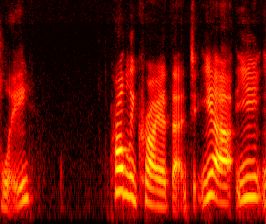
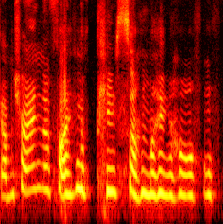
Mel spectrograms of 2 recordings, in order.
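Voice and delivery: playful protest; 7 semitones higher, 8 dB louder than usual. Retold or imitated. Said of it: "I'm like".

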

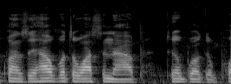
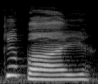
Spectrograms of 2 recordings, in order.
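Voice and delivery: higher, louder called goodbye; 9 semitones higher, 5 dB louder than usual. A narrator's reading. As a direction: call a farewell across the garden. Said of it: "called Mister Fuzzy".

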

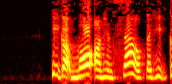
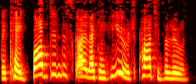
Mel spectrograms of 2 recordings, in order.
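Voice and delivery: usual speaking voice

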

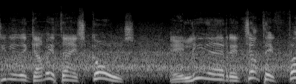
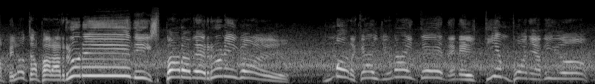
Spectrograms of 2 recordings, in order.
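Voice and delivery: excited goal call; 5 semitones higher, 3 dB louder than usual. Real, not acted. Spanish late goal call.

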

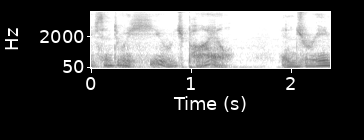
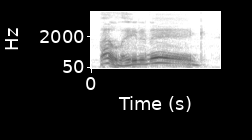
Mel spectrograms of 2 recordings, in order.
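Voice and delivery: loud, high duck announcement; high-pitched exclaimed boast; crowing cry; 8 semitones higher, 7 dB louder than usual. A narrator's reading. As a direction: crow it out proudly, high and loud. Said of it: "cried Duck".

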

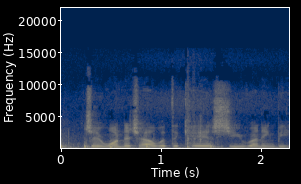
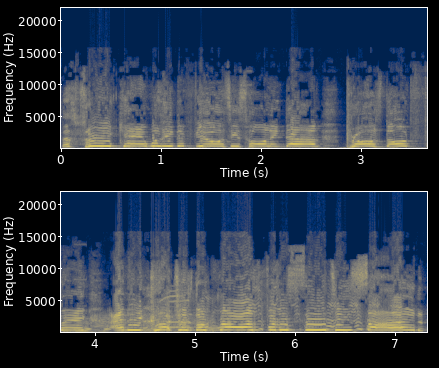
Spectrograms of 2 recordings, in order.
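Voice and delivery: hyped play-by-play, much higher and louder; esports caster; 16 dB louder than usual. Acted. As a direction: yell the clutch call, building as it goes. Clutch round play-by-play.

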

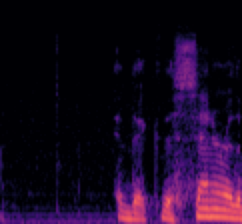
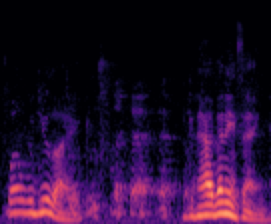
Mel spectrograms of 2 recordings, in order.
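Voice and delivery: higher-pitched, gracious royal offer; gracious king; 4 semitones higher than usual. Acted. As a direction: play the king indulgently offering a favor. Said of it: "He doesn't say it like that".

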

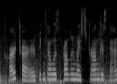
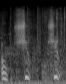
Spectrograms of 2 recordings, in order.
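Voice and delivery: much higher, louder panic; real panic rising in pitch; frantic alarm; 10 semitones higher, 5 dB louder than usual. Real, not acted. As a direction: shriek out as it all goes wrong. Creature being killed.

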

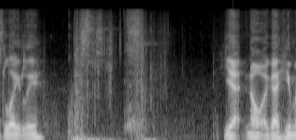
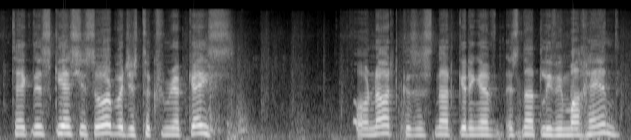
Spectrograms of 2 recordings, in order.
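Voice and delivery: higher, teasing mock voice; higher mocking pirate voice; mocking pirate taunt; 11 semitones higher than usual.

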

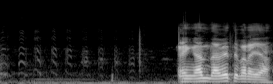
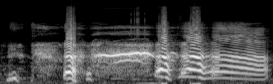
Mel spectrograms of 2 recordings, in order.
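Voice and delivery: high loud screaming burst of laughter; shrieking laugh; 3 dB louder than usual. Real, not acted. Owner shrieks with laughter at the cat.

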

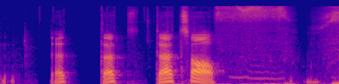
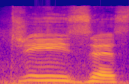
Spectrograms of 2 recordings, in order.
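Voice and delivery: loud, higher burst of surprise; startled exclamation; 5 semitones higher, 8 dB louder than usual. Real, not acted. Player seeing the car fly away, startled exclamation. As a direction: blurt it out loudly, startled.

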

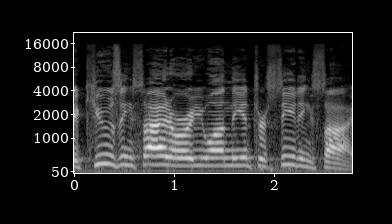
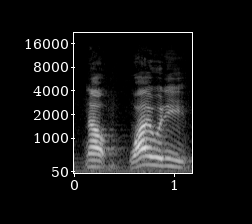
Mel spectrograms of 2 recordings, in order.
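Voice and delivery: ordinary talk, nothing marked

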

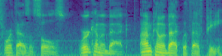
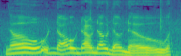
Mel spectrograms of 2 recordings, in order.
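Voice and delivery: panicked; 9 semitones higher, 4 dB louder, slower than usual. Real, not acted. Panic as enemy attacks.

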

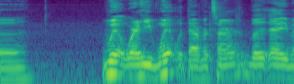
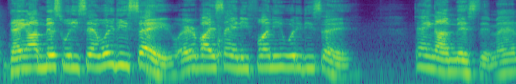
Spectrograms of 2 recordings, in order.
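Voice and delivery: frustrated excitement; 8 semitones higher, 4 dB louder than usual. Real, not acted. Missed the commentator's joke.

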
